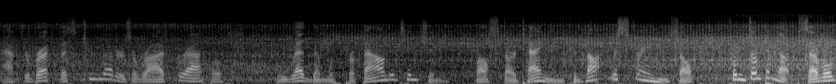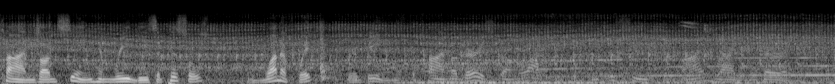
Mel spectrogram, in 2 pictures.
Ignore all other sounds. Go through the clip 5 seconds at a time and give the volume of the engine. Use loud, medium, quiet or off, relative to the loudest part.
quiet, loud, loud, loud.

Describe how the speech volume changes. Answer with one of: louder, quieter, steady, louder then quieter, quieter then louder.
louder then quieter.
